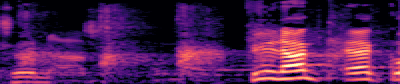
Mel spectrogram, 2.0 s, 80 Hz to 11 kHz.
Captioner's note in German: Beifall CDU und BÜNDNIS 90/DIE GRÜNEN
